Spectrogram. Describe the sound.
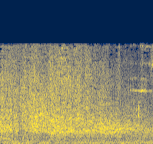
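An explosion sound effect delivers a sustained booming roar, dense and rumbling, holding at a steady level for about three seconds with a dull, muffled top end.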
